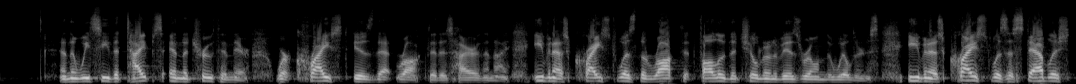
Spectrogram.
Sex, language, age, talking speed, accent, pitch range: male, English, 50-69, 230 wpm, American, 150-225 Hz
